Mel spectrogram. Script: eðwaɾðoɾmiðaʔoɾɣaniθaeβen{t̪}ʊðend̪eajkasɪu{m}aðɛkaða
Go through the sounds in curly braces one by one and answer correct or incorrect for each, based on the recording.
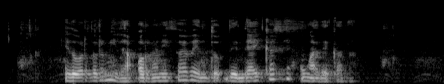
correct, incorrect: ŋ

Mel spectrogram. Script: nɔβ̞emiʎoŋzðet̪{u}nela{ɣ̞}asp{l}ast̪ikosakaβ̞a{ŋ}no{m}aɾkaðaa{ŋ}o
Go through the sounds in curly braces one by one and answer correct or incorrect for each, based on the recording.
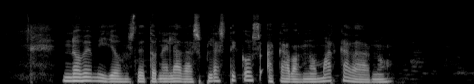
incorrect: o, incorrect: ð̞, correct, correct, correct, incorrect: n

